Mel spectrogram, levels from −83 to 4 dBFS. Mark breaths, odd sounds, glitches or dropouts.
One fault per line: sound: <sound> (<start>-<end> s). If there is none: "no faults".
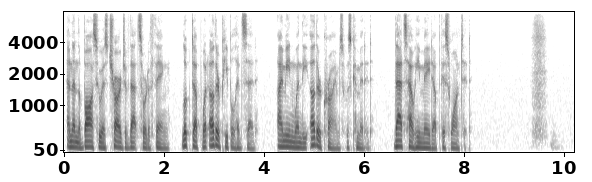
sound: sniff (9.3-10.0 s)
